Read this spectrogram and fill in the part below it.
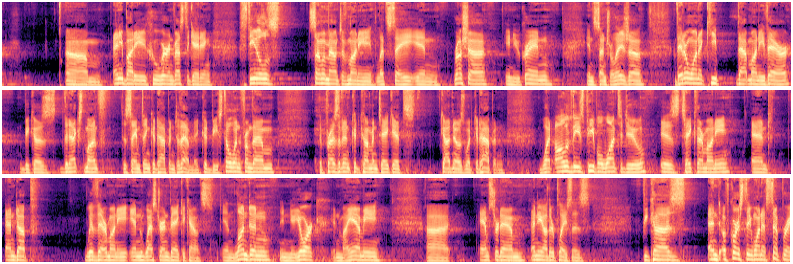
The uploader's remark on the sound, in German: Mitschnitt von der DOSSIER-Konferenz 2023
